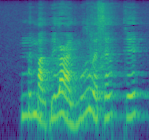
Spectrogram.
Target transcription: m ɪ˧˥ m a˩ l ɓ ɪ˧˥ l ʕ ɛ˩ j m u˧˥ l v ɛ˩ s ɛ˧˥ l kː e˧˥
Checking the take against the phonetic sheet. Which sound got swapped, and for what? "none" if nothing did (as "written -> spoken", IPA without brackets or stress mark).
none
